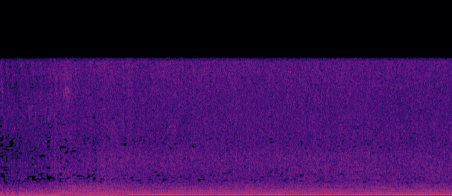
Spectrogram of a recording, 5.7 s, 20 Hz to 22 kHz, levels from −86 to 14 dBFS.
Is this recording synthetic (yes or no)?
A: no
